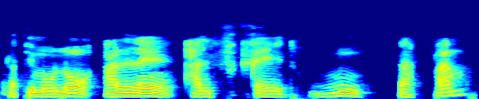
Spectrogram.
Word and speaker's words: Moutapam: Alors pour me trouver dans les réseaux sociaux, on taper mon nom Alain Alfred Mapam. Mapam s'écrit M O U T A P A M.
